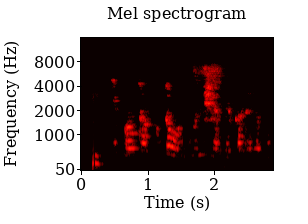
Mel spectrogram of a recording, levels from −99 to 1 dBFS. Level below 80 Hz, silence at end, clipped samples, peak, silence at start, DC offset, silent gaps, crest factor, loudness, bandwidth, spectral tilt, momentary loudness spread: under -90 dBFS; 0.05 s; under 0.1%; -40 dBFS; 0.15 s; under 0.1%; 0.34-0.45 s, 1.22-1.26 s, 1.57-1.62 s, 2.74-2.79 s; 24 dB; -61 LUFS; 7.4 kHz; 1.5 dB/octave; 11 LU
